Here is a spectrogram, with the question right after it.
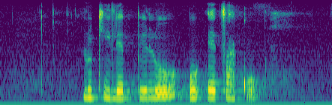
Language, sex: Southern Sotho, female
